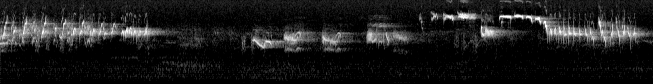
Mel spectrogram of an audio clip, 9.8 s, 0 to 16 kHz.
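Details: Male common blackbird with an unusual individual song, rendered as 'vuippi vuippi vuuu', recorded in March 2024; a shy bird. Whistled phrases with twittering ends, some jumping high, separated by short pauses.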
